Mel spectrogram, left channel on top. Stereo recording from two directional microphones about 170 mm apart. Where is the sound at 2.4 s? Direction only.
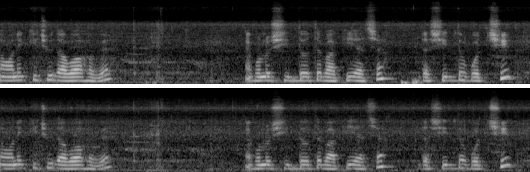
15° left (ahead or behind).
